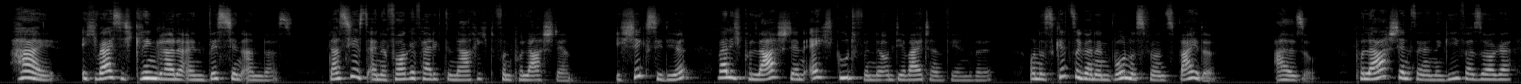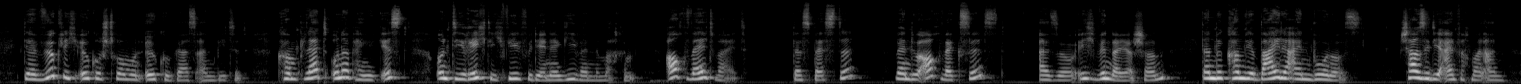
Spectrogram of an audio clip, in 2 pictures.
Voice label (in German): sprachnachricht; polarstern energie als kunde; weiterempfehlen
